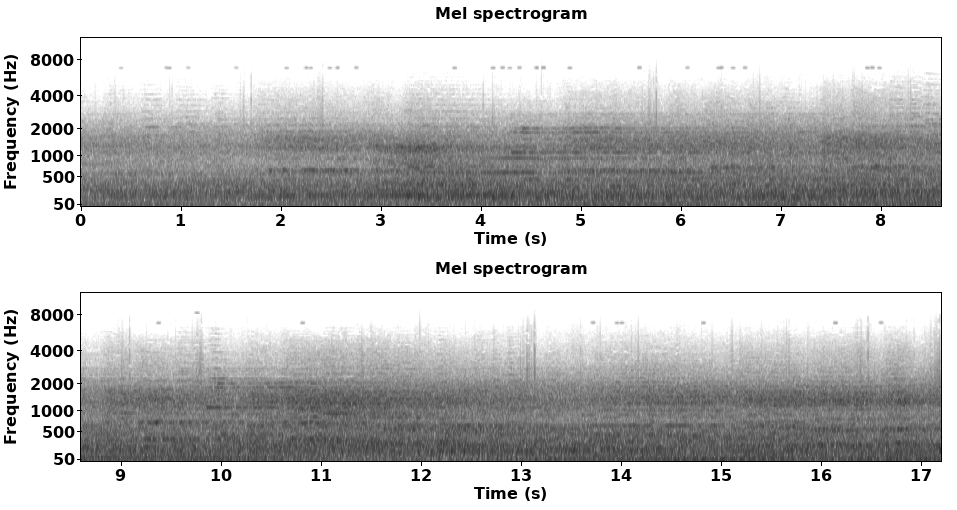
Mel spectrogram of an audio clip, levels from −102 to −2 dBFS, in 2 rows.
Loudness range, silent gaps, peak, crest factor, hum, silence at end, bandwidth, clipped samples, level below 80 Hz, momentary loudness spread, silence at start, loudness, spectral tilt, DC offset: 4 LU; none; -16 dBFS; 14 dB; none; 0 s; 7.2 kHz; under 0.1%; -38 dBFS; 7 LU; 0 s; -30 LUFS; -10 dB/octave; under 0.1%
